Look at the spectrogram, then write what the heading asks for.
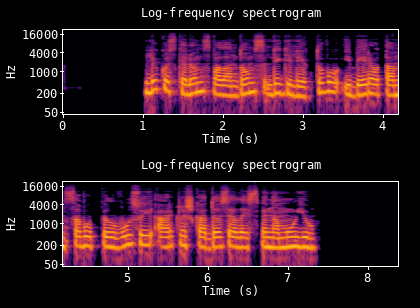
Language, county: Lithuanian, Marijampolė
